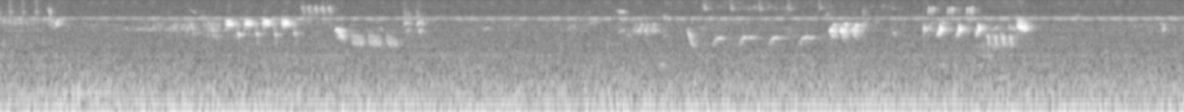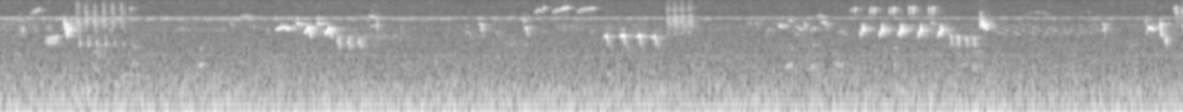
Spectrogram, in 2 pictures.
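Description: Small birds chirping and trilling in short scattered phrases, over a steady high-pitched tone.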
